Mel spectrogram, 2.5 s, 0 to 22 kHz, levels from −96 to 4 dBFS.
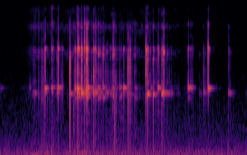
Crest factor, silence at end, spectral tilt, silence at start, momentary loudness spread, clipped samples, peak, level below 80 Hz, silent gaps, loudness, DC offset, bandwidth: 28 dB; 0.15 s; 1.5 dB/octave; 0.25 s; 11 LU; under 0.1%; -14 dBFS; -66 dBFS; none; -39 LUFS; under 0.1%; 19 kHz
